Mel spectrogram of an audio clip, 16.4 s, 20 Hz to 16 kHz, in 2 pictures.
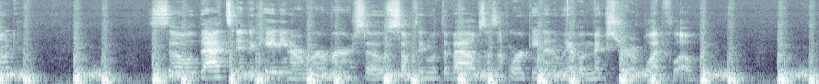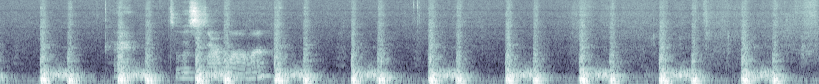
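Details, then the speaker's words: Simulated on SAMII manikin: regular lub-dub at about 77 per minute with a squishing, whooshing sound layered on top: heart murmur. "this is our murmur um so for this you hear the love dub love dub love dub love dub but on top of it you hear this squishing"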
